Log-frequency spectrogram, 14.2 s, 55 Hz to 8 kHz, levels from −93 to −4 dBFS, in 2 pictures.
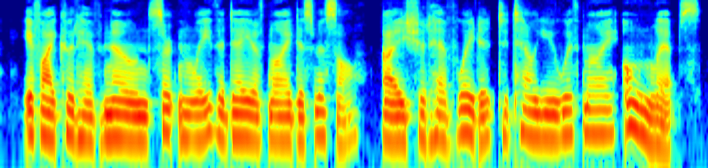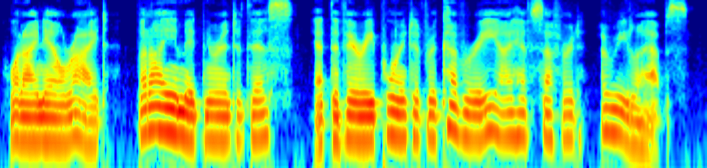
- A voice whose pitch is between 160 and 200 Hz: No, low, 135 Hz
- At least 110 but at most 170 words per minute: No, average, 180 wpm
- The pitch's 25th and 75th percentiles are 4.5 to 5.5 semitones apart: No, narrow, 2.4 semitones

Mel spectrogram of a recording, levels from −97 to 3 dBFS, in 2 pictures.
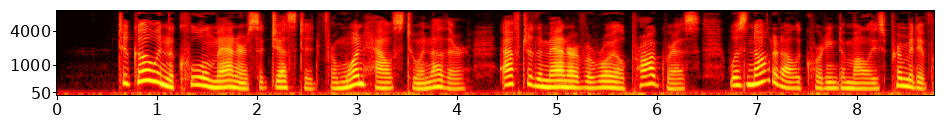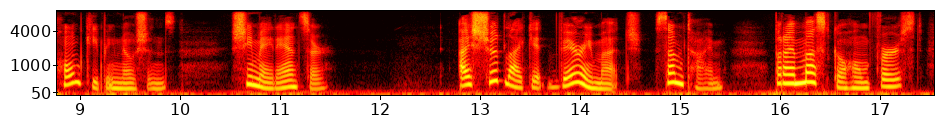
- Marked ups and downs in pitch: Yes, wide, 8.1 semitones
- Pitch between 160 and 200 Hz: Yes, medium, 185 Hz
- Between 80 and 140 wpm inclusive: No, average, 160 wpm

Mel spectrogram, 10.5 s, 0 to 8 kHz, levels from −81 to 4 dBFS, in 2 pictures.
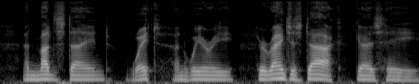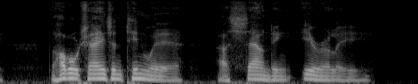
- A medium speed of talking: No, slow, 110 wpm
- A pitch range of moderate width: Yes, average, 3.5 semitones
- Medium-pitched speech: No, low, 105 Hz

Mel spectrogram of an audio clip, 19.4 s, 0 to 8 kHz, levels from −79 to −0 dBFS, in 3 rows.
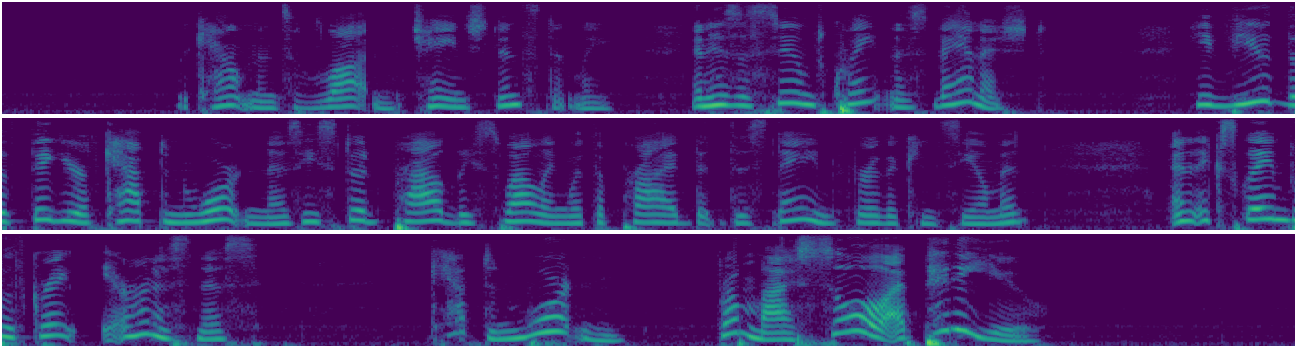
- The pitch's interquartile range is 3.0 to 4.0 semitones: No, average, 5.3 semitones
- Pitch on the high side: Yes, high, 225 Hz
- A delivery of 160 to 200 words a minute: No, slow, 135 wpm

